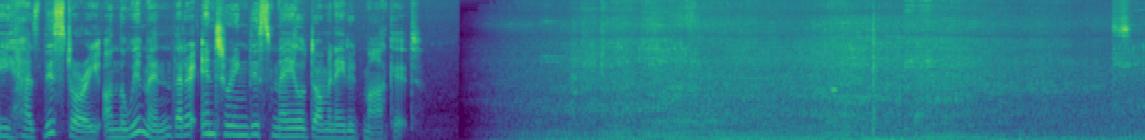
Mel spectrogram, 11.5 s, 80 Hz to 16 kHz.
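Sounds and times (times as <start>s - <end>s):
speech: 0.0s - 4.3s
dense city traffic roar in Jakarta: 4.7s - 11.4s
motorbikes buzzing and revving in Jakarta city traffic: 4.8s - 11.4s.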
